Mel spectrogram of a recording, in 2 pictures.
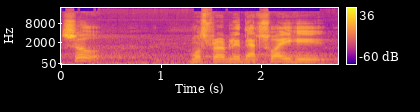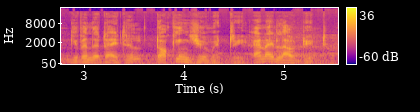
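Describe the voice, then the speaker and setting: A man's medium-pitched voice at a moderate pace, with lively intonation over noticeable background noise. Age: 60s. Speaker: artist. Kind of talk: interview. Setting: art gallery.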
